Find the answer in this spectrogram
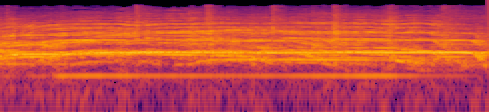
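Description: Recorded stage music playing, with audience members whooping and cheering over it: a rising whoop that holds as a long call.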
